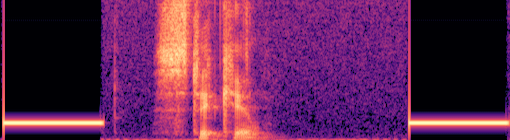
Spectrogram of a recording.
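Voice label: "sticil", Welsh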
